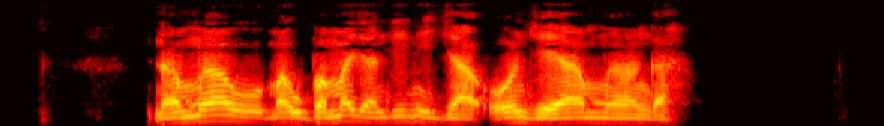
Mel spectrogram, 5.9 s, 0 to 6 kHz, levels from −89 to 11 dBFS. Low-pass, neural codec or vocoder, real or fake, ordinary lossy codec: 5.4 kHz; vocoder, 44.1 kHz, 128 mel bands every 256 samples, BigVGAN v2; fake; MP3, 24 kbps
